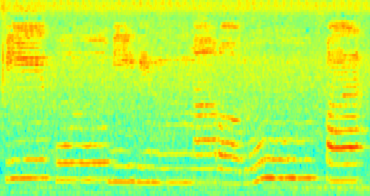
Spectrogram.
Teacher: Ikhfa ini hukum bacaannya itu dibaca dengan dengung, samar-samar dan dengung gitu ya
